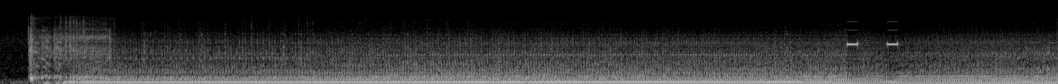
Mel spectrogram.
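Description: A 2019 Ski-Doo REV Gen4 MXZ Blizzard 600 R E-TEC snowmobile fires up and settles into a steady, slightly rough idle close by, with two faint short beeps near the end.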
